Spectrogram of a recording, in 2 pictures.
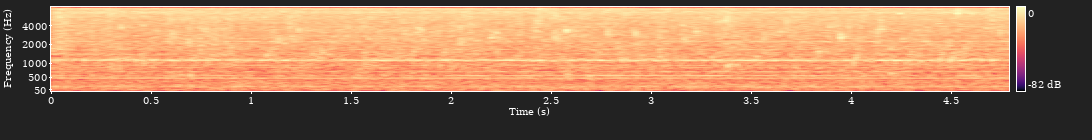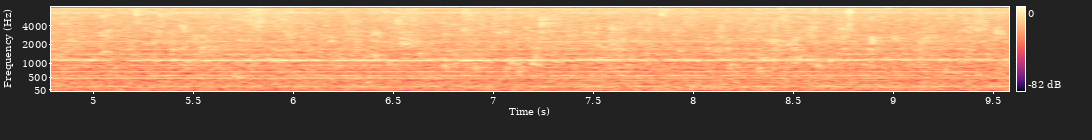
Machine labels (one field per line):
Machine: pump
